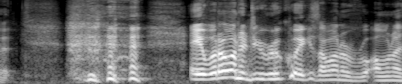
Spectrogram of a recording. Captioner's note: laughs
